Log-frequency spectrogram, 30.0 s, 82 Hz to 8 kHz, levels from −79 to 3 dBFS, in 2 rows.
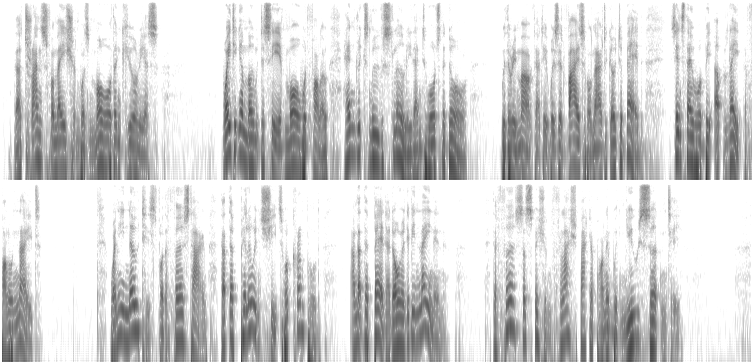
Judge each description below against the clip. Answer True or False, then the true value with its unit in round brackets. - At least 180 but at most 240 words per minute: False (150 wpm)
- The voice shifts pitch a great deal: True (6.6 semitones)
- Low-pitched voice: True (115 Hz)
